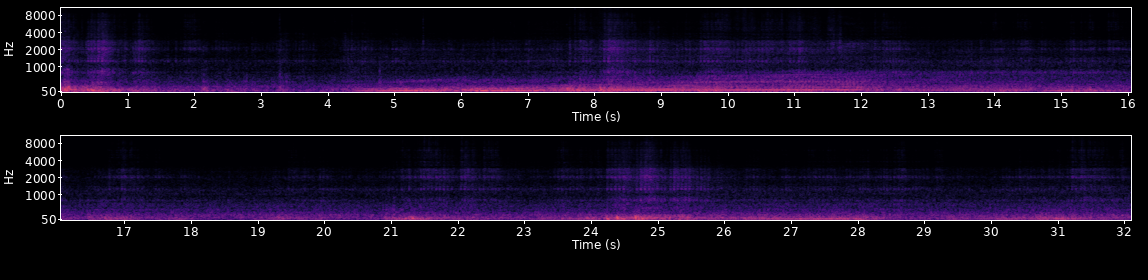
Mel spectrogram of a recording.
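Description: Car engine and tyre noise heard from inside the cabin while driving. The engine gets louder and climbs in pitch from about four seconds in as the car picks up speed, then settles back to a lower steady rumble, with another swell near the end.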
